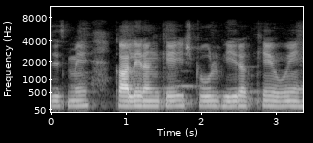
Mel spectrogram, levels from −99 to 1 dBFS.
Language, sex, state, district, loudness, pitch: Hindi, male, Uttar Pradesh, Shamli, -23 LUFS, 125 Hz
